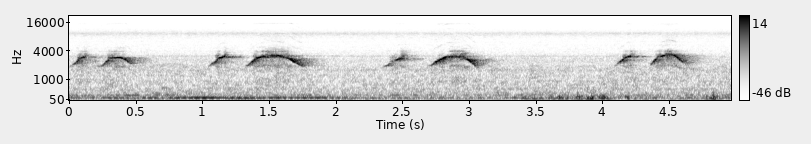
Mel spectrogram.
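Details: Pet cockatiel song: pairs of bright, up-and-down whistled notes repeated roughly every second and a half, clear over a soft low rumble.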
